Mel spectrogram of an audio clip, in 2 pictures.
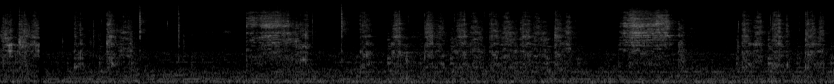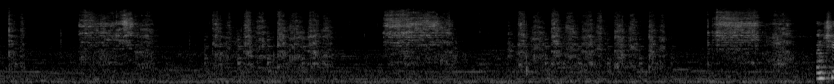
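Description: A spoon stirs cheese sauce for baked macaroni and cheese in a pot, making repeated scraping strokes against the pot with soft rhythmic rasps and an occasional clink, close and steady, with no talking.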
